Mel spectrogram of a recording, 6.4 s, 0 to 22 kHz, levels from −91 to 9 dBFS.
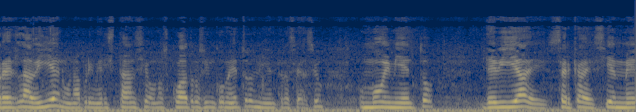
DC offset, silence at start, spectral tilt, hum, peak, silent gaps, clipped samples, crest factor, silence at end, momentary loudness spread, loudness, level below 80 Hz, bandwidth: under 0.1%; 0 s; -8 dB/octave; none; -8 dBFS; none; under 0.1%; 16 dB; 0 s; 11 LU; -25 LUFS; -34 dBFS; 11.5 kHz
